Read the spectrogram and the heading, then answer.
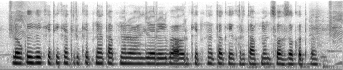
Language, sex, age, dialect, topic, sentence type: Bhojpuri, female, 18-24, Southern / Standard, agriculture, question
